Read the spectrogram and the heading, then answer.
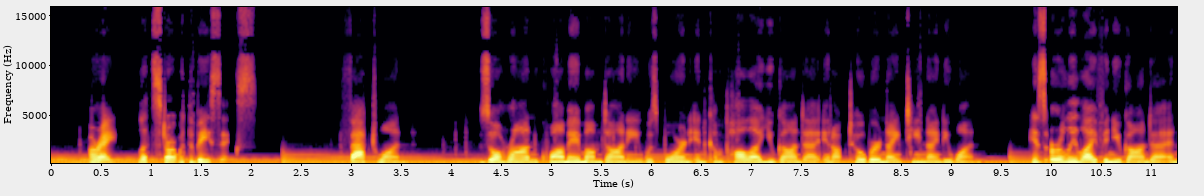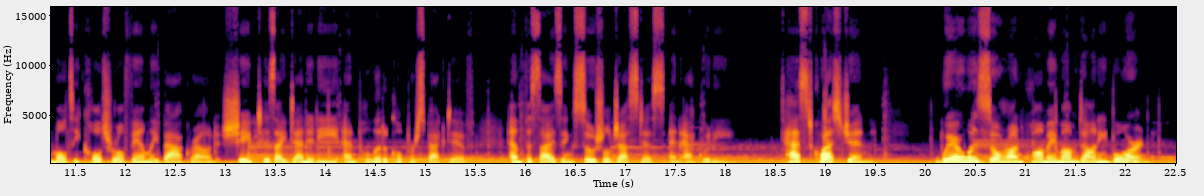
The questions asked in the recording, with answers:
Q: Where was Zohran Kwame Mamdani born?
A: Correct answer, Kampala, Uganda.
